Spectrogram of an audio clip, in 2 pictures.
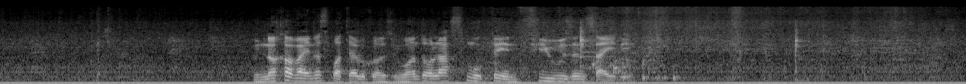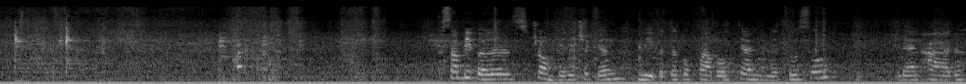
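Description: A wooden spoon scrapes and stirs food in a metal pot.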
